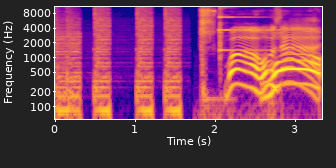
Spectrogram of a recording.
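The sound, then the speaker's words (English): An online store sale notification chime: after several short bursts of people talking, a loud, bright bell-like ding rings out. Sustained ringing tones follow with warbling, sweeping overtones. “Is that sound? It's nice. It's the sound of another sale on Shopify”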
